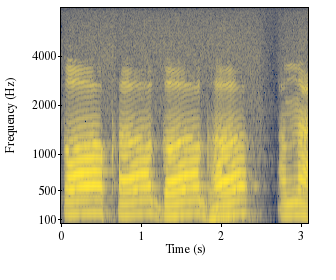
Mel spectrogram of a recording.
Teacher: कंठ से ध्वनि निकलती है जो उसे क वर्ग के व्यंजक बोले जाते हैं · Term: कंठ व्यंजक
